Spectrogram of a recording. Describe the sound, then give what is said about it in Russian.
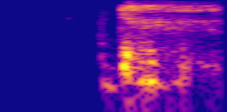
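A person with an irritated, scratchy throat coughs after a moment of silence: an abrupt, harsh, throaty burst that trails into a raspy tail. “Ты прям кашляешь, так кашляешь.”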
